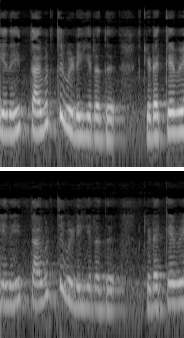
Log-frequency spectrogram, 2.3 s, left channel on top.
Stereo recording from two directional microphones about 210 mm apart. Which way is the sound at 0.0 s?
30° left (ahead or behind).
